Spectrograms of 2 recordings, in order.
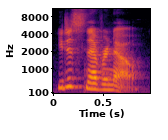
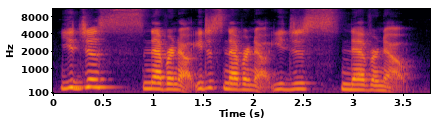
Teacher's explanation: The word just is reduced so much, is said so quickly that it's hardly there.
